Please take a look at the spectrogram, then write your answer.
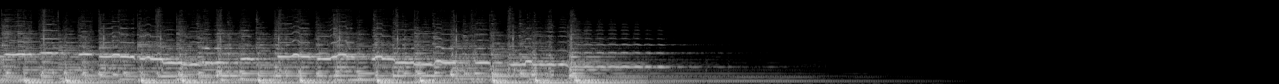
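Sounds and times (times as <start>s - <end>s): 
Andean flute playing a bailecito: 0.0s - 7.8s.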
